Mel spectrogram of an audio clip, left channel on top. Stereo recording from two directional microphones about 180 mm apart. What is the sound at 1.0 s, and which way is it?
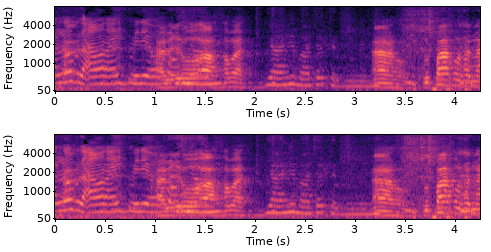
Speech, 60° left (ahead or behind).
